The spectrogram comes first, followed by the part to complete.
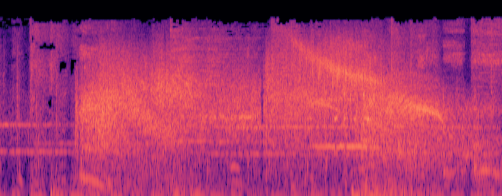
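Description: Anime action sound effects over dramatic background music: a sudden crash about a second in, then a long rushing noise with a high falling whistle and a heavy low rumble a little past the middle.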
